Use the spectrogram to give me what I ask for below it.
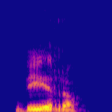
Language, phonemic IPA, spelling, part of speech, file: Moroccan Arabic, /biːr.ra/, بيرة, noun, LL-Q56426 (ary)-بيرة.wav
- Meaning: beer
